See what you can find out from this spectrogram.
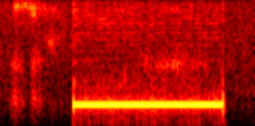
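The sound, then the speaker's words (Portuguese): An unanswered telephone call gives a single long, steady ringing tone lasting about a second, after a brief stretch of faint voices. “Não, tá chamando, mas não tá atendendo.”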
